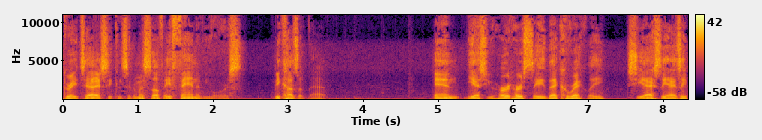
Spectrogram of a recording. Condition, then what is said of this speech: None; typical speech.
